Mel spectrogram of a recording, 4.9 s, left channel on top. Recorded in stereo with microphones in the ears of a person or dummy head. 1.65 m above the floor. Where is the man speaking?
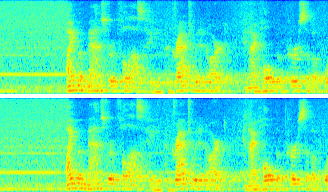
50° right (ahead or behind), 1.8 m; by 4.9 s 35° right (ahead or behind), 1.0 m.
